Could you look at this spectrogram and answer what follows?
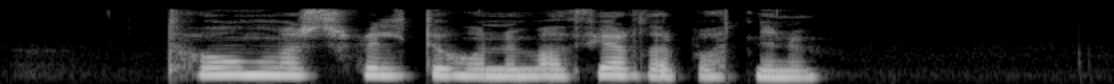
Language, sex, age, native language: Icelandic, female, 20-29, Icelandic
